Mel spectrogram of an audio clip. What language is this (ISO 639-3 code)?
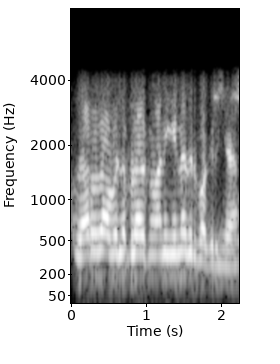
tam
